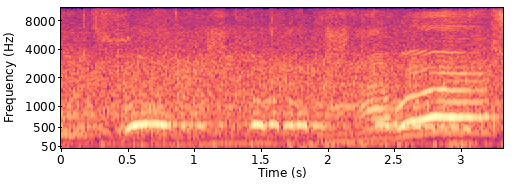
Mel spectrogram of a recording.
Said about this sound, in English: Keep clapping your hands if you believe it. Keep clapping.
